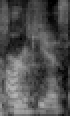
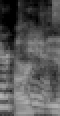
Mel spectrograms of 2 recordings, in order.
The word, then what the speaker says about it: Arceus: yeah our cards or arceus i want to say our chaos every time arceus or arceus it's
